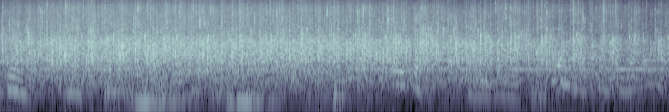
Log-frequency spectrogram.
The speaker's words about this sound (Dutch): En graag applaus voor, voor onze gasten hier.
